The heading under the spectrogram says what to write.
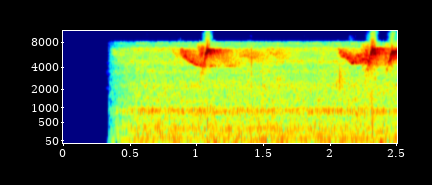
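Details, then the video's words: Hummingbird chirping, said to be recorded in the forest: after a brief silence, two bursts of very high, thin, slurred tweets, each lasting under half a second, over a steady faint background hiss. "KICAUAN BURUNG KOLIBRI ASLI DARI HUTAN"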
